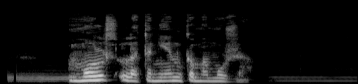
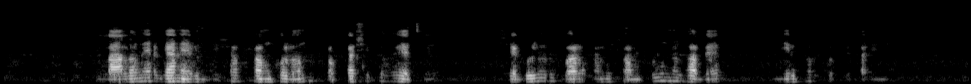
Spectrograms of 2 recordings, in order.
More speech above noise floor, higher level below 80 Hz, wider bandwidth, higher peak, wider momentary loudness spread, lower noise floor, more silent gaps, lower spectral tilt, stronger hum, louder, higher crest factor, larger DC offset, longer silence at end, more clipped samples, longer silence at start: second, 40 dB vs 44 dB; about the same, -72 dBFS vs -70 dBFS; first, 11 kHz vs 7.2 kHz; about the same, -4 dBFS vs -2 dBFS; second, 17 LU vs 20 LU; second, -61 dBFS vs -67 dBFS; neither; about the same, -6.5 dB/octave vs -7 dB/octave; neither; about the same, -22 LUFS vs -22 LUFS; about the same, 20 dB vs 24 dB; neither; about the same, 1.15 s vs 1.05 s; neither; second, 0.1 s vs 1.1 s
